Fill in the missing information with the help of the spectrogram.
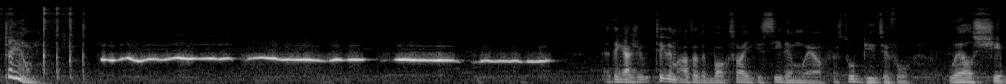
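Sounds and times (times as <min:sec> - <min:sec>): person whistling high note: 0:01.0 - 0:05.6.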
